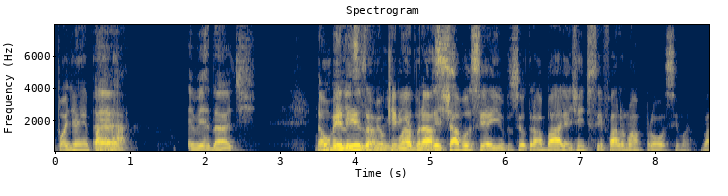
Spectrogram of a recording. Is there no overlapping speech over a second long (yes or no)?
no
